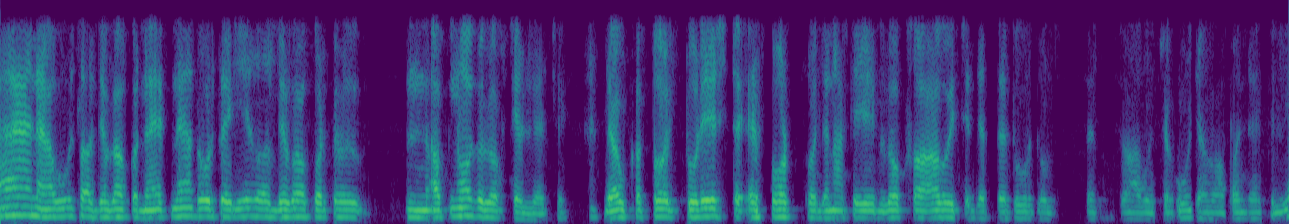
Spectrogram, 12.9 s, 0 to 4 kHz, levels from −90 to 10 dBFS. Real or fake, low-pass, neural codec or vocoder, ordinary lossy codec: fake; 3.6 kHz; codec, 24 kHz, 3 kbps, HILCodec; none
